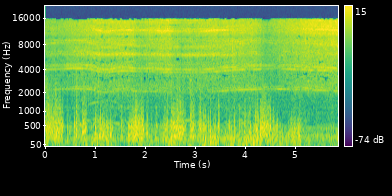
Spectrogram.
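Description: Wind buffeting the microphone on a fishing boat's open deck in rough weather: an uneven, gusting rumble over a faint steady hum from the boat's machinery. The gusts ease about five seconds in.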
